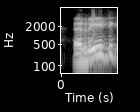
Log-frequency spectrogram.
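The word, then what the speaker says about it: read: अगर कोई नया बच्चा होगा उसको कंफ्यूज होगा रीड की जो तीनों फॉर्म होती है वो होती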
